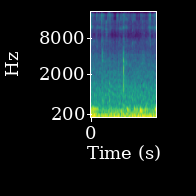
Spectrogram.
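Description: Pigeons cooing in a backyard bird aviary, soft low rounded coos repeating steadily at close range over a constant background hum, with faint chirps now and then.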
